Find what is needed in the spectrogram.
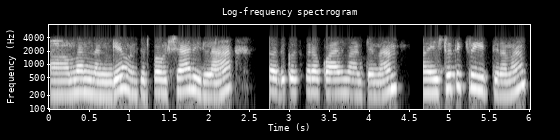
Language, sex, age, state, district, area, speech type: Kannada, female, 18-30, Karnataka, Chikkaballapur, urban, conversation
